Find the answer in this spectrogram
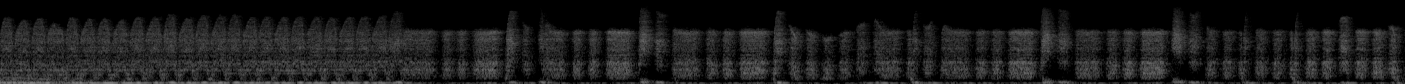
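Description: DJ scratching a vinyl record back and forth on a Stanton turntable over a bass-heavy beat. About four seconds in, the beat drops away and the scratches carry on alone in quick, uneven strokes that sweep up and down in pitch.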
